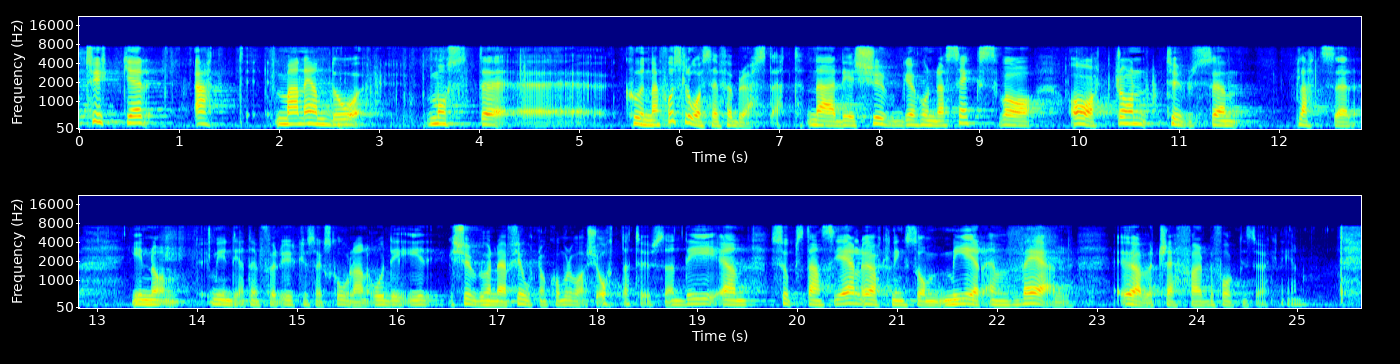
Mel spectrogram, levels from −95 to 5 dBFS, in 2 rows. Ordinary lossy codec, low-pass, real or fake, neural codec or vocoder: none; 7.2 kHz; real; none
